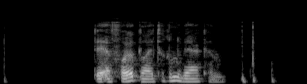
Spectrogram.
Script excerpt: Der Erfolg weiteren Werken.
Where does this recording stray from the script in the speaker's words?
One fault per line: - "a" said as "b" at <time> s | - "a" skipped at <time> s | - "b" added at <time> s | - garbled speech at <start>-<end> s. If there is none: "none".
none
